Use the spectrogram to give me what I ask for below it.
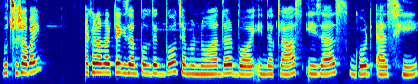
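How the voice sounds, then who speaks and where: In a high voice with a level, dark tone, a young woman teaches English grammar in Bengali at a slightly slow pace. She asks her students questions, informally calling them tumi, and answers those questions herself.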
